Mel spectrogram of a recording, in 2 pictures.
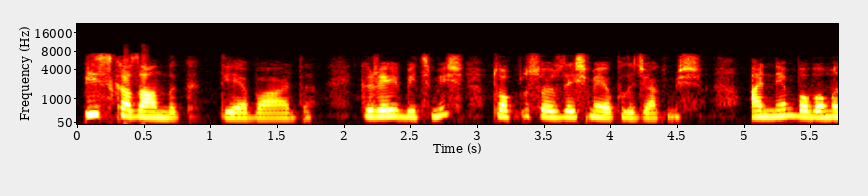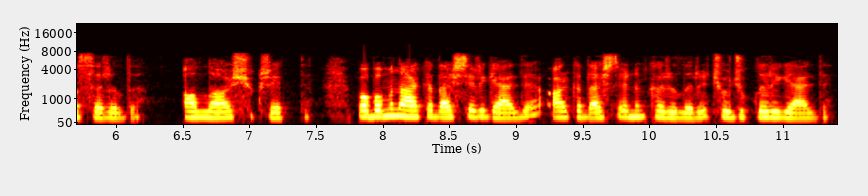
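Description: A woman reading a first-person story aloud in a steady, measured audiobook narration. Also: mid-range voice, no echo. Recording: dull dry recording.

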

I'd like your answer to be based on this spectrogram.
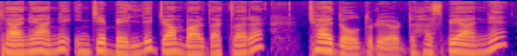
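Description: A man in his fifties calmly reading a first-person story aloud. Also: a little high, gravelly, no echo, clean studio sound. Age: 50s. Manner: calm, measured storytelling. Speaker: narrator.

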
